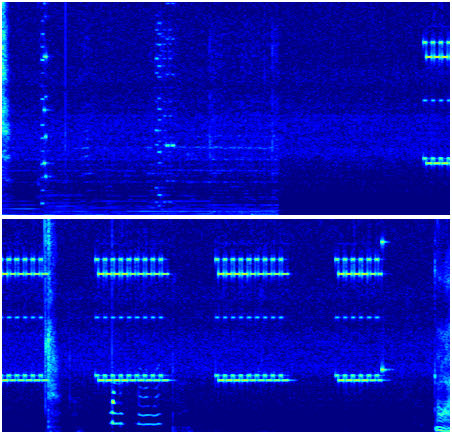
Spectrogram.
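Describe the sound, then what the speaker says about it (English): In the video game Phoenix Wright: Ace Attorney, an old cell phone ringtone plays as four or five repeated electronic beeping bursts after a stretch of game music. "Oh, I forgot that's how cell phone ringtone used to sound like."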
